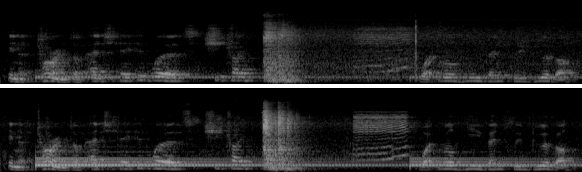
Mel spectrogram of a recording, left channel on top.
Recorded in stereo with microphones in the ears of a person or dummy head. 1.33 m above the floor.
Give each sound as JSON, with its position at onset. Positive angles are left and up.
{"t": 0.1, "sound": "a man speaking", "side_deg": -35, "distance_m": 2.5}
{"t": 2.6, "sound": "a door slam", "side_deg": -65, "distance_m": 1.3}
{"t": 4.2, "sound": "a man speaking", "side_deg": -65, "distance_m": 1.1}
